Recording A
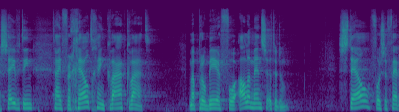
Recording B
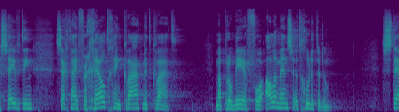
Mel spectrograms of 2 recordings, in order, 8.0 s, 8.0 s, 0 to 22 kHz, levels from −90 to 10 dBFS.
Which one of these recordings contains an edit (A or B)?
A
